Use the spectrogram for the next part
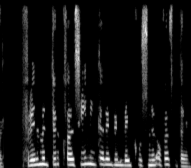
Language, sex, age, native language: Icelandic, female, 30-39, Icelandic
